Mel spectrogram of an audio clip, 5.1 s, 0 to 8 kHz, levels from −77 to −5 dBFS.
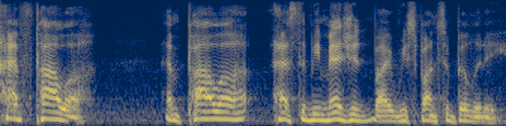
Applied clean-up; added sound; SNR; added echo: none; none; none; none.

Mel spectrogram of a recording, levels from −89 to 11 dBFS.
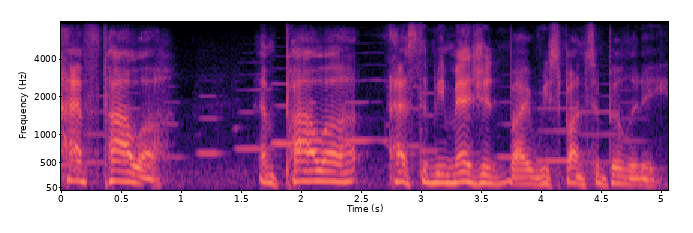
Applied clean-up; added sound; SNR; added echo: none; Wind instrument, woodwind instrument; 18 dB; none.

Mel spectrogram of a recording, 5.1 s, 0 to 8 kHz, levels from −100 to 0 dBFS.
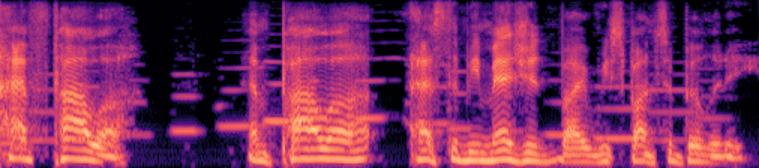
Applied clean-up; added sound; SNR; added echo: classical method spectral subtraction.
